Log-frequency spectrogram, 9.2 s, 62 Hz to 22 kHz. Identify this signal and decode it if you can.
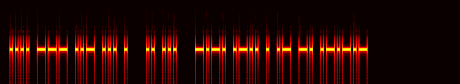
Morse code, heard as a keyed tone, about 22 wpm, 700 Hz. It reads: HOUSE IS CLEAN.
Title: Sentences from Top 1100 Words 22wpm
